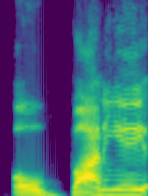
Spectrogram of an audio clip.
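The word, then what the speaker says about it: Ogbonnia: lizard but and I've I heard his first name pronounced two ways I'm going with the way that I wrote down here obanie ocaroncos would be the way no G no G even though he has a g in his name so we're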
